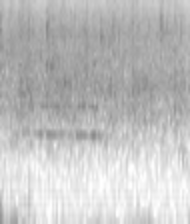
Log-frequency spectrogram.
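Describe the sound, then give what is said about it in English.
Steady audience applause, a dense, even patter of many hands clapping that holds at a constant level for the whole stretch, with no voices on top. “If you've ever applauded for prayer, you need to do it right now.”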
